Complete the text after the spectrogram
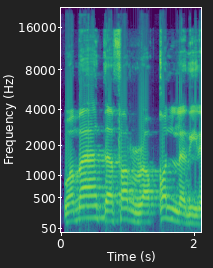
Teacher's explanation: اس میں را بھی موٹا ہے، قاف بھی اپنے موٹا پڑھنا ہے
